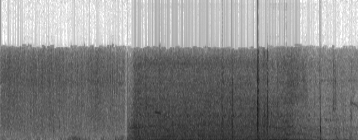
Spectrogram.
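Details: Quiet wind at first, then a vehicle engine starts up and rumbles loudly, with a few knocks and clicks, and no animal calls heard.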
